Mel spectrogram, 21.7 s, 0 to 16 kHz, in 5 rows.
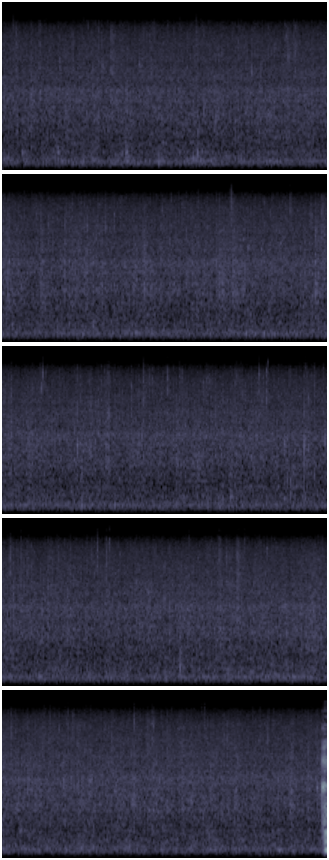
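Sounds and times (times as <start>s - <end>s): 
steady rain falling: 0.0s - 21.6s.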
